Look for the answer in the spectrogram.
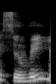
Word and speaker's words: sous vide: Did I pronounce it properly, sous vide? – No, yes.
